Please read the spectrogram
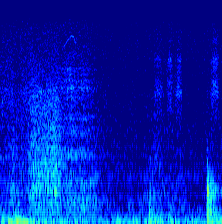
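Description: Dry-erase marker writing on a whiteboard, very faint: a few light taps and short strokes over near silence.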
